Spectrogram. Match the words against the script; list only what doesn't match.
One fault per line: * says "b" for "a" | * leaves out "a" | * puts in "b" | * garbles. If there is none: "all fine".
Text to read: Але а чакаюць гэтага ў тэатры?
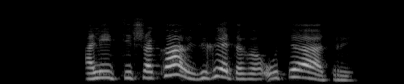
* says "ці" for "а"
